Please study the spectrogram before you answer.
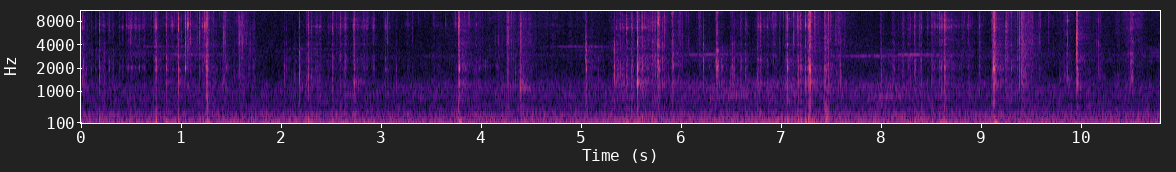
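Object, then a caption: Soap bar scraped with a metal blade. A metal blade scrapes and shaves strips from the surface of a solid, palm-sized bar of varnished, dry white soap. Quiet, crisp scraping and crackling ticks repeat over a low, steady rumble, with a few sharper, bright snaps standing out.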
